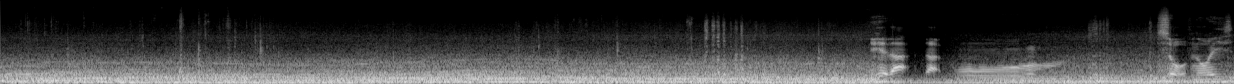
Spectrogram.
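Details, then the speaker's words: BMW E90 320d before its turbo replacement: loud, steady, low droning hum over a constant engine note with no knock, blamed on the turbo, which is being replaced. "that is the turbo drone in so yeah it's it's an issue that we're going to have to fix but obviously that's what the new Turbo's for there you go that's how loud it can get it doesn't sound good at all"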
